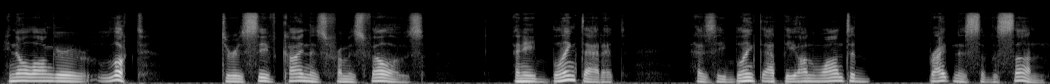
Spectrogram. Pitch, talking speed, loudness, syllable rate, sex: 140 Hz, 145 wpm, -19 LUFS, 4.8 syllables/s, male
